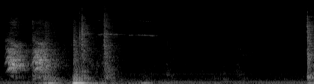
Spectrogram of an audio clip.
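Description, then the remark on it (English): A few sharp, muffled barks from a household's pet dog, a female, three quick bursts in the first second, then quiet with faint background hum and a last short thump. “That's the wonderful dog.”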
